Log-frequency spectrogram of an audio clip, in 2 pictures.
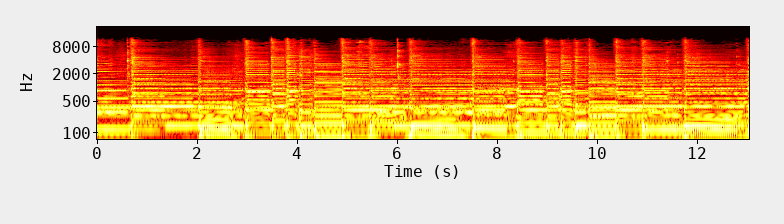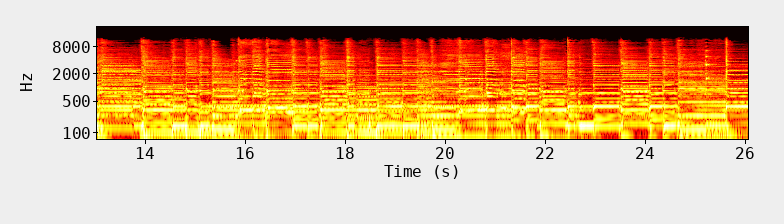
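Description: Eros 612 Nevada 12-string acoustic guitar, strung with Martin Lifespan strings, played unamplified: a continuous run of picked and strummed chords.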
